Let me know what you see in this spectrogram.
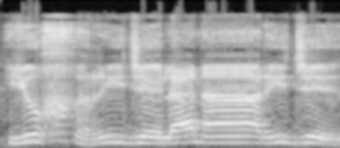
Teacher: جیم کو ہلانا ہے، جیم ساکن ہے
